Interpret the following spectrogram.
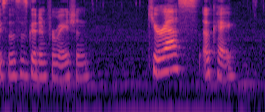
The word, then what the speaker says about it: cuirass: Cuirass. There you go. Cuirass. That's how you'd say that. Cuirass. Let's just call it a cuirass. I like that better. Rhymes with harass. Cuirass.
